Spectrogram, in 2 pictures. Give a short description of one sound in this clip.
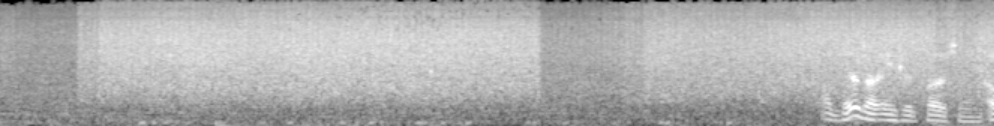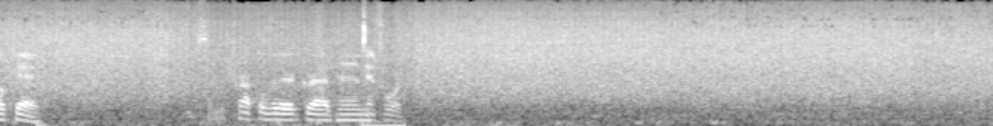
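Fire hoses spray water with a steady hiss.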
